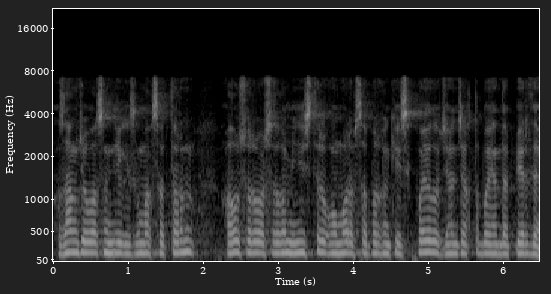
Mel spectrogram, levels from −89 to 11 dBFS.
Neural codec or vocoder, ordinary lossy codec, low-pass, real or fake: vocoder, 22.05 kHz, 80 mel bands, WaveNeXt; none; 7.2 kHz; fake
